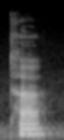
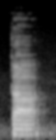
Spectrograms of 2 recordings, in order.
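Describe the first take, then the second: First: The tongue stops behind the teeth for t. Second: The tongue presses against the teeth for t. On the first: "So this would be English T" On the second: "and this is ta"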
